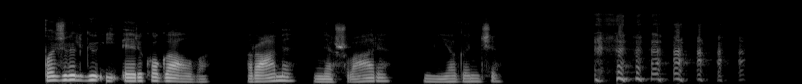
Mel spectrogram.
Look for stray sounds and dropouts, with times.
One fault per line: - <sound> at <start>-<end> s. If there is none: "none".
- laugh at 5.9-7.5 s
